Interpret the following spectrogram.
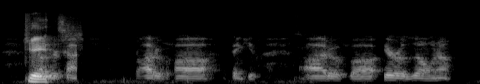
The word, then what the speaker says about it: Gaetz: I don't know how to pronounce his last name. Gaetz.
